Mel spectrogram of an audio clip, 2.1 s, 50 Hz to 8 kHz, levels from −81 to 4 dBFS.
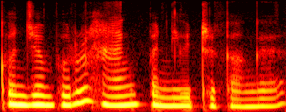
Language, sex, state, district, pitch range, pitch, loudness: Tamil, female, Tamil Nadu, Nilgiris, 215-250 Hz, 240 Hz, -13 LUFS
